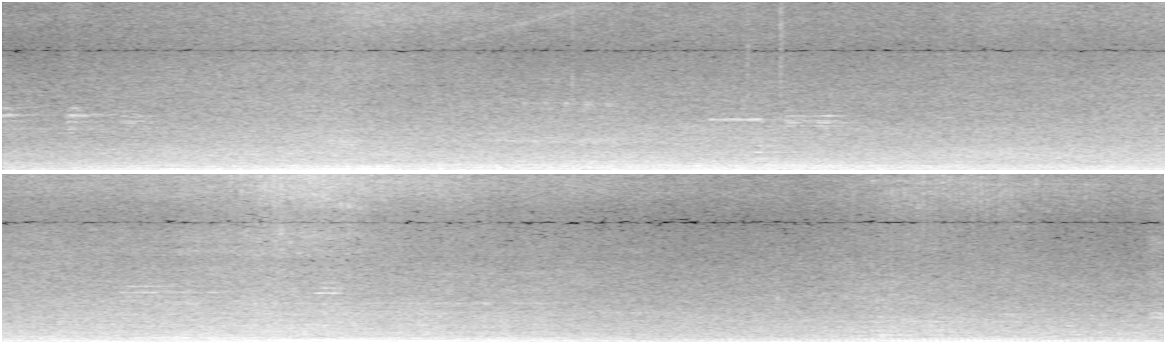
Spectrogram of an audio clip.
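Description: Steady street traffic noise, with vehicles passing and the rumble swelling twice, about two seconds in and again near the middle.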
